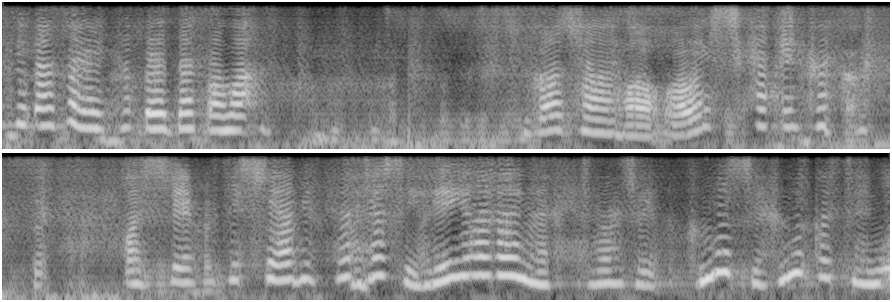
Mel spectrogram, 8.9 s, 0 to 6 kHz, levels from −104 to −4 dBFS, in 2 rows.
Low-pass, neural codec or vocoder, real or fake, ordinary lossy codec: 5.4 kHz; codec, 16 kHz, 0.5 kbps, FreqCodec, smaller model; fake; none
